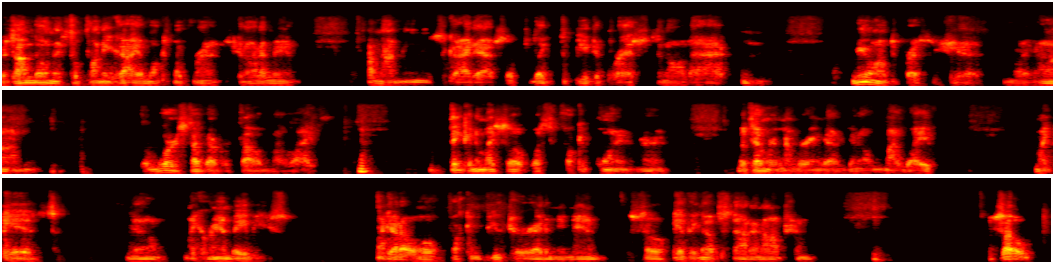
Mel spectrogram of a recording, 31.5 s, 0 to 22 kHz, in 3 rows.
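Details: Alaryngeal speech from a laryngectomee after a total laryngectomy for throat cancer diagnosed in 2020, followed by chemotherapy and radiation.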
